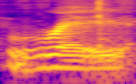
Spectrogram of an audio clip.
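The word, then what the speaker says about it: Rhea: I mispronounced her name Caroline Ray I should have known that I was just reading off my notes and of course there is a little silent h in there so I do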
